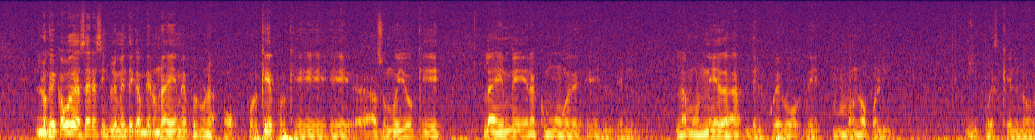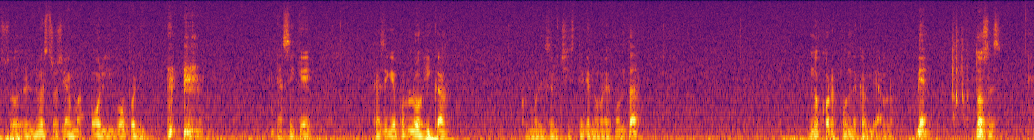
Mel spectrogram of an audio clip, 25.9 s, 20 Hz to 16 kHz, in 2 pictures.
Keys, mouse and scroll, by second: 17.0 click, 18.5-18.9 scroll up 1, 19.3 click, 21.2-22.4 drag, 25.1 alt+Tab.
